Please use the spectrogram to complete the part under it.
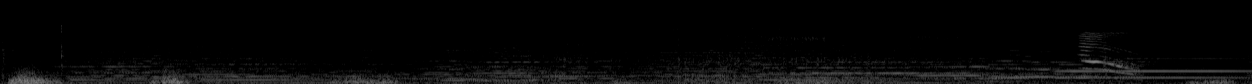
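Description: A cat meows repeatedly in the Hogwarts Legacy video game, a few clear close cries spread across the stretch over soft ambient game music and background rain, with no talking over it.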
